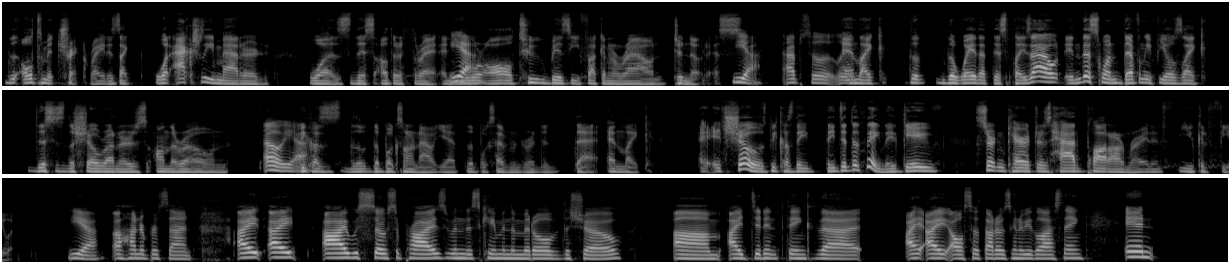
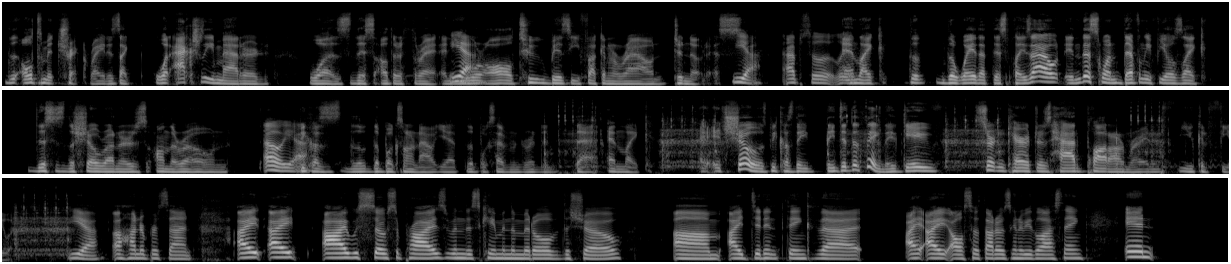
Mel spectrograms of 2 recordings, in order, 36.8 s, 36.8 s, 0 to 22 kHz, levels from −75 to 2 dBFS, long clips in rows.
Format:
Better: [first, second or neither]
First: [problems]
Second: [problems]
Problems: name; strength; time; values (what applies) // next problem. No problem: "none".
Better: first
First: none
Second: phone ringing; faint; from 18 to 25 s; peak 10 dB below the speech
